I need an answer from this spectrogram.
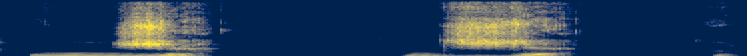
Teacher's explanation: you could hear your throat vibrate as the voice box vibrates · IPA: /ʒ/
